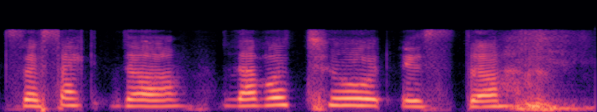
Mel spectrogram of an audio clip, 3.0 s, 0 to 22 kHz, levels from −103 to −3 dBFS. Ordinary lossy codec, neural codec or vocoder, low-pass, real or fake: none; codec, 16 kHz, 2 kbps, FreqCodec, smaller model; 7.2 kHz; fake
